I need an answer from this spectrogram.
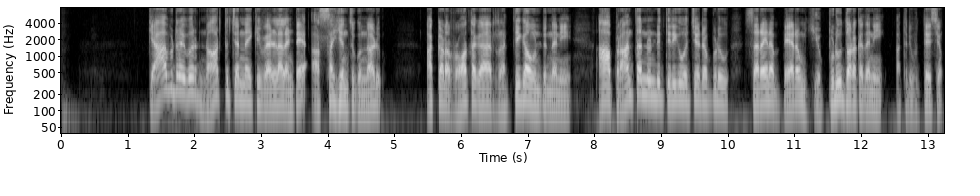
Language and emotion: Telugu, disgusted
